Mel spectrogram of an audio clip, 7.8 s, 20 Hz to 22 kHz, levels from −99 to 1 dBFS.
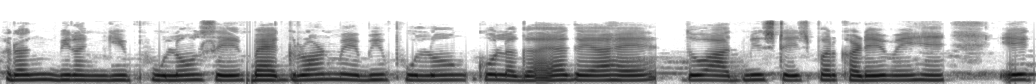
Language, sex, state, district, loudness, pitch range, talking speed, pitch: Hindi, female, Odisha, Nuapada, -14 LUFS, 225-235 Hz, 155 wpm, 230 Hz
